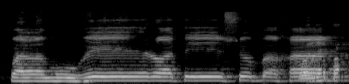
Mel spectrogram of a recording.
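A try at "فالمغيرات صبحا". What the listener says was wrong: Ronya panjang. Disambungkan Pak Haji, diwasolkan coba.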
